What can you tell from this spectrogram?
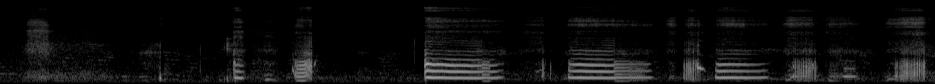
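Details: Puppy napping on her owner, recorded early December 2011: small snorts, then several high, whistling, squeaky nasal snores on the breaths; snoring.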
